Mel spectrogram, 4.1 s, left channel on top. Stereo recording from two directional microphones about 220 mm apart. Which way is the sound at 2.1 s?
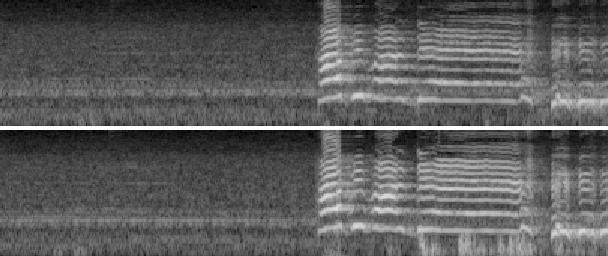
15° right (ahead or behind).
